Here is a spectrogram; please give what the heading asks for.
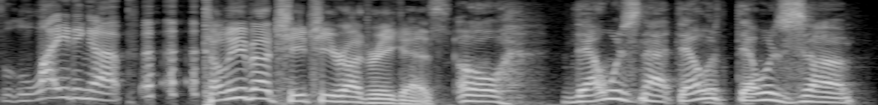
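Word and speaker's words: Chi Chi Rodriguez: Tell me about Chichi Rodriguez. Oh, that was, we say Chai Chai Rodriguez because of Les Nessman on WKRP in Cincinnati.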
